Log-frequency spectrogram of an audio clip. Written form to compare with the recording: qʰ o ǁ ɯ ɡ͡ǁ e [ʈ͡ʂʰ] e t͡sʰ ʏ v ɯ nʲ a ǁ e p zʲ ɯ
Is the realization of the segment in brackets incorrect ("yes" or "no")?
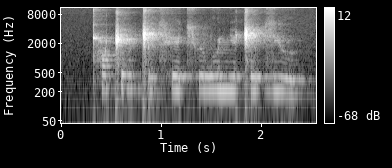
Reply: yes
